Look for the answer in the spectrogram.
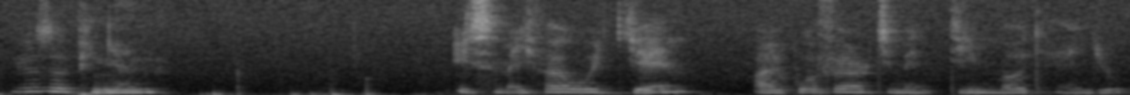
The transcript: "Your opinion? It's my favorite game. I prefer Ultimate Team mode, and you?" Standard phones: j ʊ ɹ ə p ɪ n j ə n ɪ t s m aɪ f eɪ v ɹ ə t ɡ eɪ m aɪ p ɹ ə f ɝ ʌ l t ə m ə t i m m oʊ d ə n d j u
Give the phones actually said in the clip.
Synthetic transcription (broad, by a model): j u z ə p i n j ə n ɪ t s m aɪ f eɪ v ə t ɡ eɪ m aɪ p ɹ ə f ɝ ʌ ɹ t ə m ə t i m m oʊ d ə n d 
